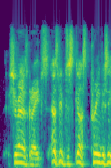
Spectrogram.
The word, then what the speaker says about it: Shiraz: sarah went to australia through a series of pronunciation issues with an australian accent over the years it became shiraz rather than cirrus and sarah's are from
